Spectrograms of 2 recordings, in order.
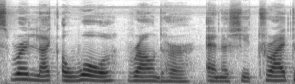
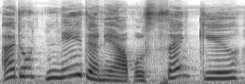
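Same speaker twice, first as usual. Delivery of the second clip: put-on higher girlish refusal; polite little girl; 8 semitones higher than usual. A narrator's reading. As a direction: politely decline the apples.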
